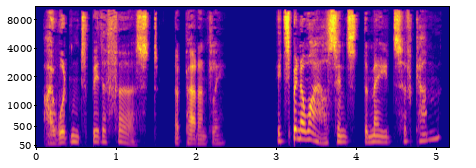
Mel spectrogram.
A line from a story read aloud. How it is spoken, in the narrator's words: the girl admitted in a shaky voice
